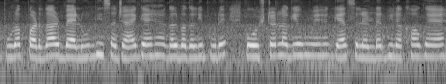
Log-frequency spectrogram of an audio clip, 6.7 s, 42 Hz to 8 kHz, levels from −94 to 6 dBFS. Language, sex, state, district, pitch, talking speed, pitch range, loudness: Hindi, female, Uttar Pradesh, Jalaun, 240 Hz, 180 wpm, 230-250 Hz, -17 LUFS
